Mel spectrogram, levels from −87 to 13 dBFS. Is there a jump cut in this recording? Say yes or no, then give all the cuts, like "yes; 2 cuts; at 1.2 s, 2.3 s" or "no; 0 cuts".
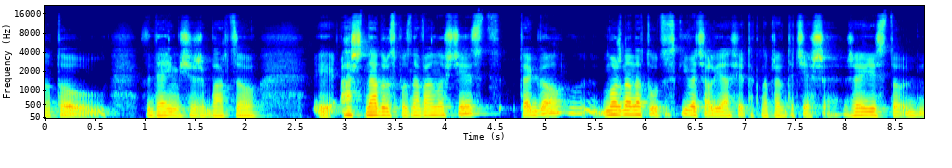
no; 0 cuts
